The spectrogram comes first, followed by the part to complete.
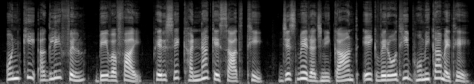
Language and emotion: Hindi, neutral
